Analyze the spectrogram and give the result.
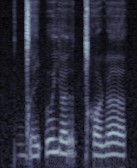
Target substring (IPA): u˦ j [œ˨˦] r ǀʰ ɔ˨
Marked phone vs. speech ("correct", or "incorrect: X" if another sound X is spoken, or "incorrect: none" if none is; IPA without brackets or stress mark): correct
